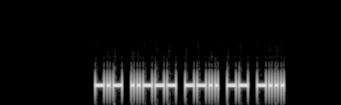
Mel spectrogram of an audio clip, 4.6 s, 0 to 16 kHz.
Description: Morse code, heard as a keyed tone, about 30 wpm, 700 Hz. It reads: K2ZMB
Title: USA Call Signs - 5 Characters - Repeated 3x - 30wpm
